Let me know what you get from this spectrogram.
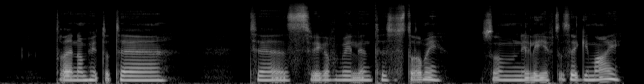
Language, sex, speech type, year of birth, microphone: Norwegian, female, spontaneous, 1987, Sennheiser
